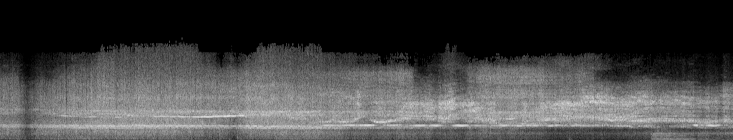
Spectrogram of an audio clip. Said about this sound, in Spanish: Un grupo de velocísimos jets caza han emprendido el vuelo, elevándose por la pista del desierto, detrás del avión robado por Calimán.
